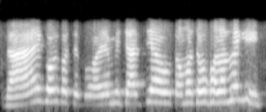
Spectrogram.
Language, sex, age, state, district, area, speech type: Odia, female, 45-60, Odisha, Angul, rural, conversation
